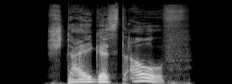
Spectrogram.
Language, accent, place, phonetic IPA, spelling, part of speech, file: German, Germany, Berlin, [ˌʃtaɪ̯ɡəst ˈaʊ̯f], steigest auf, verb, De-steigest auf.ogg
- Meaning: second-person singular subjunctive I of aufsteigen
